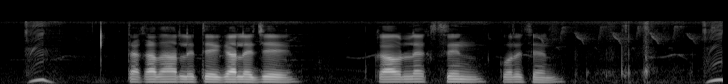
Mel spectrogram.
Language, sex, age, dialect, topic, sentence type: Bengali, male, 18-24, Western, banking, statement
